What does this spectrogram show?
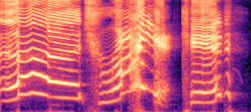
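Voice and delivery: very high, very loud, shrill swooping yell, "uh" drawn out. Retelling a cartoon scene about drinking alcohol, imitating Scratch. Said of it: "and Scratch is like".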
